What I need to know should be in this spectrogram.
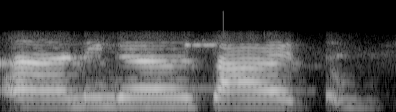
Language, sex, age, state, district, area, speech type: Tamil, female, 30-45, Tamil Nadu, Nagapattinam, rural, conversation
